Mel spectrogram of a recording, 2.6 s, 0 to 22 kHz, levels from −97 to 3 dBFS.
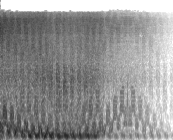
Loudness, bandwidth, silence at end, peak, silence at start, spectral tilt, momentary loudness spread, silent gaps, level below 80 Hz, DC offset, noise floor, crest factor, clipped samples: -14 LUFS; 16.5 kHz; 0.45 s; 0 dBFS; 0 s; -3 dB/octave; 20 LU; none; -46 dBFS; under 0.1%; -45 dBFS; 16 dB; under 0.1%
